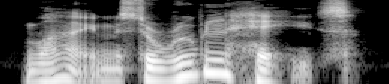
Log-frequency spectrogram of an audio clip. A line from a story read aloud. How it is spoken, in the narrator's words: said Holmes coolly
